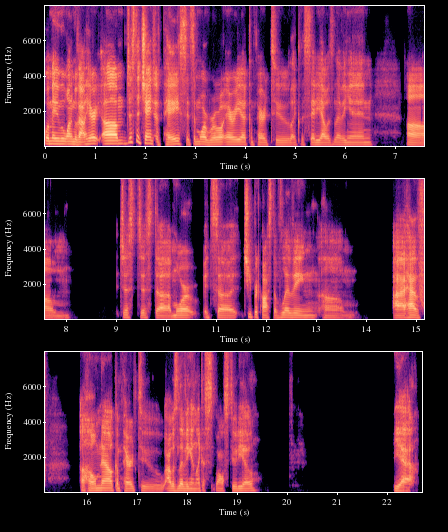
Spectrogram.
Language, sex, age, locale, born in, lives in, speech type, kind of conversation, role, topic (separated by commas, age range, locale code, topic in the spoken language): English, male, 40-44, en-US, United States, United States, conversation, podcast, guest, What guides you when you have to make important choices in life?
